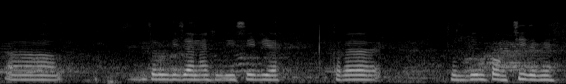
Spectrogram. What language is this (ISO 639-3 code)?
mai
